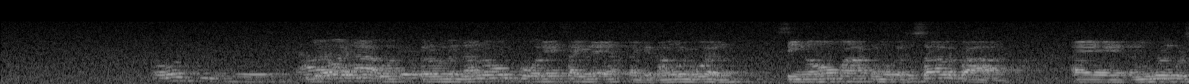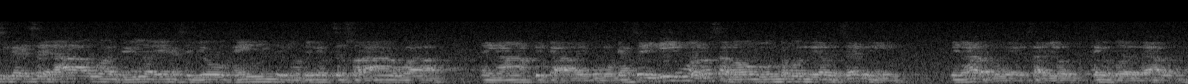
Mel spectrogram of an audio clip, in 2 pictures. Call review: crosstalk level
present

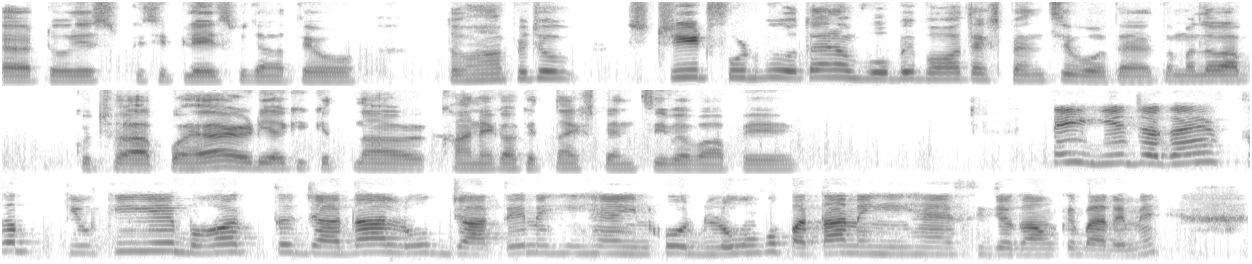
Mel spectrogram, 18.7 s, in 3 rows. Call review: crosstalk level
none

